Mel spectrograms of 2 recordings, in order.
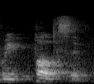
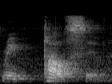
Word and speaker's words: repulsive: a decir it is repulsive, ¿sí? Y lo dicen exagerando la pronunciación de la P como para darle más énfasis al desagrado. Decimos repulsive.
